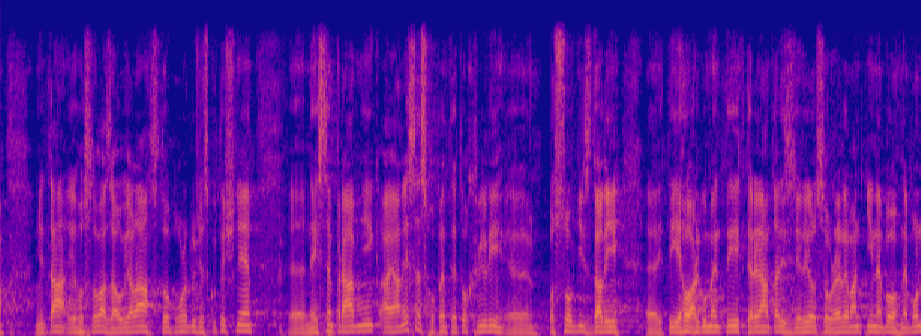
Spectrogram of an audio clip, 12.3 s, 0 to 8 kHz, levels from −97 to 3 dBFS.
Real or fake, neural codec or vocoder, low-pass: fake; codec, 16 kHz, 8 kbps, FreqCodec, larger model; 7.2 kHz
